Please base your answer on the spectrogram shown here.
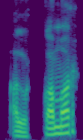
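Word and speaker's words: القمر: These names, qamariya and shamsiya, originate from the words al-qamar, the moon, as Lam is pronounced in the word al-Qamar and ash-Shams, the sun.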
